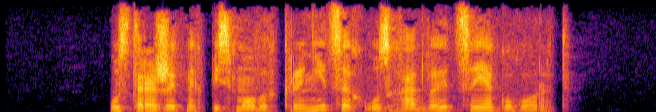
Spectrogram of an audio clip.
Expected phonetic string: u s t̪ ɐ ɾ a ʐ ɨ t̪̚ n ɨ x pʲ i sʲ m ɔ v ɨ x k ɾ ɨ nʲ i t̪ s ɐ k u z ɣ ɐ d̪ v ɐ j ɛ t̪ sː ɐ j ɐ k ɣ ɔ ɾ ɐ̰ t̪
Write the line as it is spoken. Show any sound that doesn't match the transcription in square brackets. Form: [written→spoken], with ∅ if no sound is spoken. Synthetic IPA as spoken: u s t̪ ɐ ɾ a ʐ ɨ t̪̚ n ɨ x pʲ i sʲ m ɔ v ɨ x k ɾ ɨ nʲ i t̪ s ɐ [k→x] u z ɣ [ɐ→a] d̪ v ɐ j ɛ t̪ sː ɐ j ɐ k ɣ ɔ ɾ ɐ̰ t̪

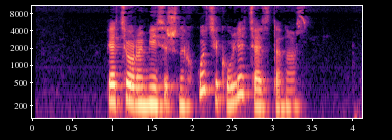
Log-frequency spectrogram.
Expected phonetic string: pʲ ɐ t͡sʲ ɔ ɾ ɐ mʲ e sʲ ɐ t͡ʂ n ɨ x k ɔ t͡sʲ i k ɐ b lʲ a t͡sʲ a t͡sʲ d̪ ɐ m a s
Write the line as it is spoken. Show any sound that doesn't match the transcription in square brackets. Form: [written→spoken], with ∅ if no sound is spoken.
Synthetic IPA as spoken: pʲ [ɐ→a] t͡sʲ ɔ ɾ ɐ mʲ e sʲ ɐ t͡ʂ n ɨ x k ɔ t͡sʲ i k ɐ [b→w] lʲ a t͡sʲ a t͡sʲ d̪ ɐ [m→n] a s

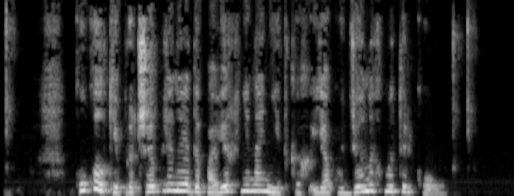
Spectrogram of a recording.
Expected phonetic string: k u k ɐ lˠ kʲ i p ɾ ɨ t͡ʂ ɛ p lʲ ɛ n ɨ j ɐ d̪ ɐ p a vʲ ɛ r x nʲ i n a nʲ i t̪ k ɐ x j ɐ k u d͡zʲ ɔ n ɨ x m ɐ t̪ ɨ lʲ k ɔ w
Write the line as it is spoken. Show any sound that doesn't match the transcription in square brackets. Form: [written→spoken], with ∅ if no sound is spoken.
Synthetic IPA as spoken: k u k ɐ lˠ kʲ i p ɾ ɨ t͡ʂ ɛ p lʲ ɛ n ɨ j ɐ d̪ ɐ p a vʲ ɛ r x nʲ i n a nʲ i t̪ k ɐ x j ɐ k u d͡zʲ ɔ n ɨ x m ɐ t̪ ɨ lʲ k ɔ w

